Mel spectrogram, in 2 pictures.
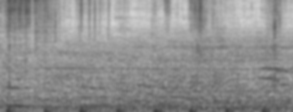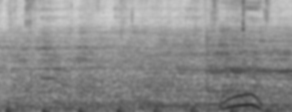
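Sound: airplane flying overhead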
